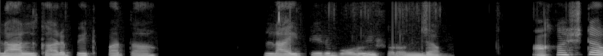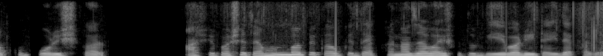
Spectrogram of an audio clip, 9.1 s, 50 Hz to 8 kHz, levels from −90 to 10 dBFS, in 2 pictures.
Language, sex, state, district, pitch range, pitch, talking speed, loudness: Bengali, female, West Bengal, Kolkata, 200-240 Hz, 220 Hz, 125 wpm, -29 LUFS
